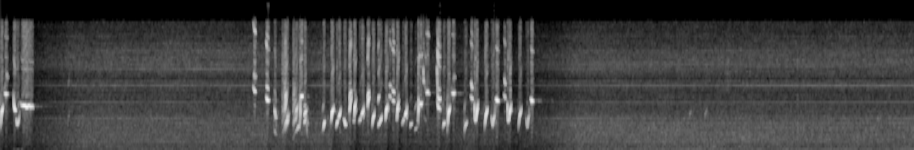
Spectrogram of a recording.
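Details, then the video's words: European goldfinch singing to stimulate other goldfinches: a single short note, then a busy burst of high, scratchy tinkling twitters lasting about three seconds, followed by low steady hum and no more song. "تحفيز طيور الحسون على تغريد"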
